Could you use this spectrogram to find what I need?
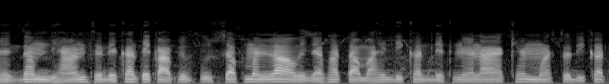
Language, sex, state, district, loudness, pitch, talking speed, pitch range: Chhattisgarhi, male, Chhattisgarh, Sarguja, -21 LUFS, 110 Hz, 205 wpm, 105-115 Hz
